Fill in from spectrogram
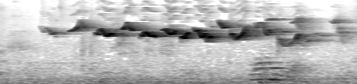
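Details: Ultramarine grosbeak from the latest singing contest, pouring out a fast, sweet warble of connected whistles that rise and fall, loudest mid-phrase, then trailing off with a soft low note near the end.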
